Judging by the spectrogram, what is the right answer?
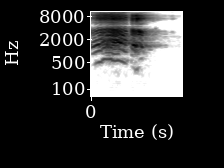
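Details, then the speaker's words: Newborn baby delivered by C-section, crying continuously at night: a single short, high-pitched wailing cry trailing off at the end; an ordinary newborn cry. "Night T है साब रोए जा रहे continue रो जा रहे चुप ही नहीं हो रहे पता नहीं कहां से रोता इतना आया भाई कितना रोते हो"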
